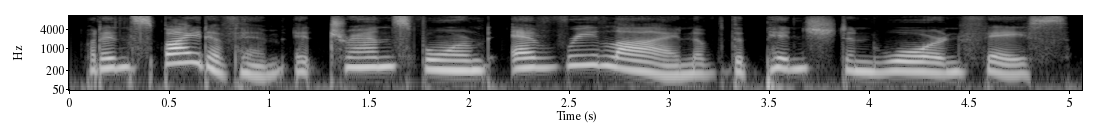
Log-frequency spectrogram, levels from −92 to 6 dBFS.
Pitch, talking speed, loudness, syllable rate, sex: 220 Hz, 180 wpm, -20 LUFS, 4.5 syllables/s, female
